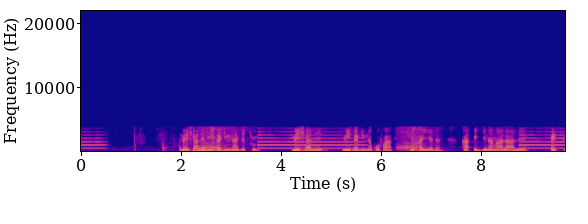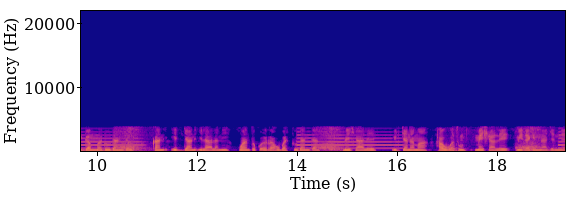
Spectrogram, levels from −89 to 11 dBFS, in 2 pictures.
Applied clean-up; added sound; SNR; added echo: none; Trumpet + Engine; 12 dB; none.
